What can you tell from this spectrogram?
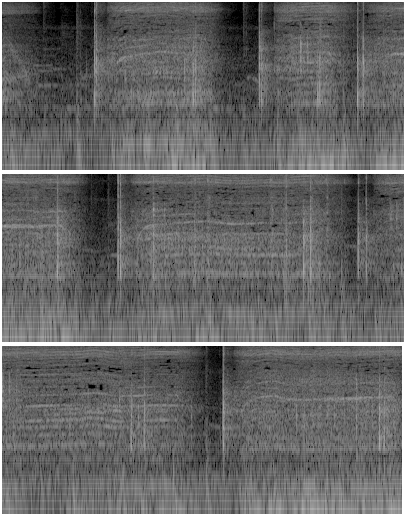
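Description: Small electric gear motors of a Hengjian toy RC excavator whining in about five runs of a second or two each as it drives and turns on its tracks, the pitch wavering within each run, with a click each time a motor stops and starts.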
